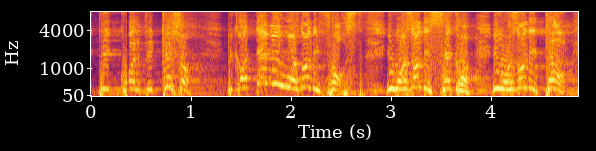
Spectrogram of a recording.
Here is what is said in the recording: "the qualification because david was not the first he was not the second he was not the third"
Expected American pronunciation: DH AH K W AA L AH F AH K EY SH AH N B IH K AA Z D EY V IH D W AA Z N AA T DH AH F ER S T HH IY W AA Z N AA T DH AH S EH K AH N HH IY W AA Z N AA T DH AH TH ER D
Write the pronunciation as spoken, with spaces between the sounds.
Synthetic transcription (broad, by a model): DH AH K W AA L AH F AH K EY SH AH N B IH K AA S D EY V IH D W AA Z N AA T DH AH F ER S T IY W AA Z N AA T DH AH S EH K AH N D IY W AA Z N AA T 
